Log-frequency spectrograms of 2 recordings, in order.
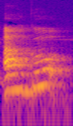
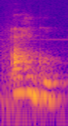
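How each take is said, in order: First: The name is said with an English pronunciation. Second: The name is said with a French pronunciation. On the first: "I don't know how to pronounce it in English" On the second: "in French"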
